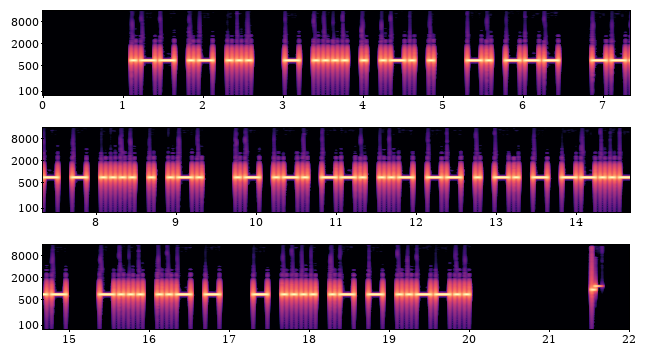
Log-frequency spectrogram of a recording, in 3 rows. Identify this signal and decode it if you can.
Morse code, heard as a keyed tone, about 20 wpm, 700 Hz. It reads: WAS THERE NO OTHER ARGUMENT, BUT THAT?
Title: Sentences from Top 1400 Words 20wpm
